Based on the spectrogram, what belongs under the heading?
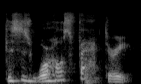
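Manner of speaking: high-pitched, wonderstruck exclamation; amazed realization. Retold or imitated. Coach seeing child play at home, high amazed realization. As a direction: marvel as the dream comes true.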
